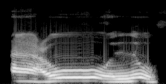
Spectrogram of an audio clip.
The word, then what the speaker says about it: أعوذ: কফ লাম পেশ কুল, কুল আউযু, আইনকে হলকের মধ্যখান থেকে চাপ দিয়ে উচ্চারণ করব। আউযু, কুল আউযু, কুল আউযু বিরাব্বিল, এখানে বিরাব্বিল পড়া যাবে না, পড়তে হবে এইভাবে।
